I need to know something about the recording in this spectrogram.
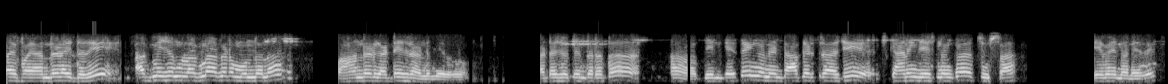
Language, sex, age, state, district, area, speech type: Telugu, male, 18-30, Telangana, Medchal, urban, conversation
